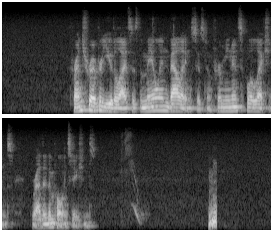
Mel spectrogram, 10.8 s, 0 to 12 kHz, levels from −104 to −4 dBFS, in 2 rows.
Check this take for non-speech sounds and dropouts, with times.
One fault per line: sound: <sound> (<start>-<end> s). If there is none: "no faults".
sound: sneeze (7.7-8.3 s)
sound: laugh (9.5-9.7 s)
